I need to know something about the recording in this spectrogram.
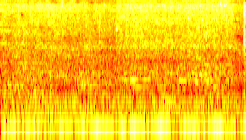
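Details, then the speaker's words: Chaffoteaux Britony SE combi boiler after main and plate heat exchanger replacement, drained and refilled, burner lit on heating to purge air: low steady burner and pump hum, no knocking, kettling or whistling; normal heating operation. "so we just running it and heating now get the air up the boiler cuz we drain it down"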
